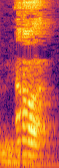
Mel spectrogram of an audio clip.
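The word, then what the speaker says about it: פנוי: It's a, Panui. like a oi. like an oi, Oh, so panui, panui, panui, and this one is a oo, Panui.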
